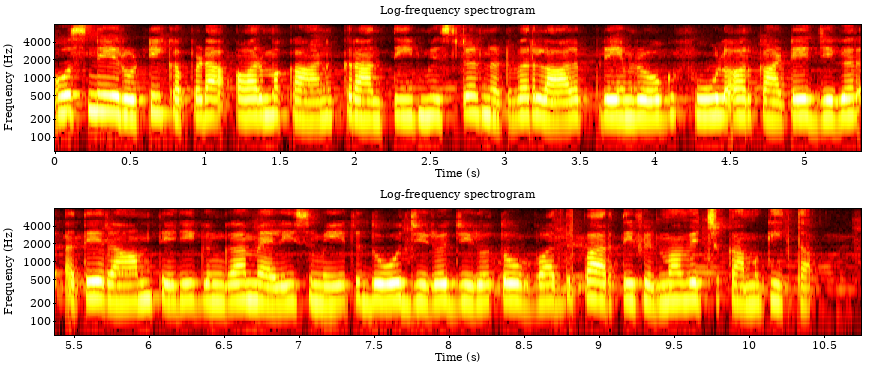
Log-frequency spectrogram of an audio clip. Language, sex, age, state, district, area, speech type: Punjabi, female, 18-30, Punjab, Tarn Taran, rural, read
